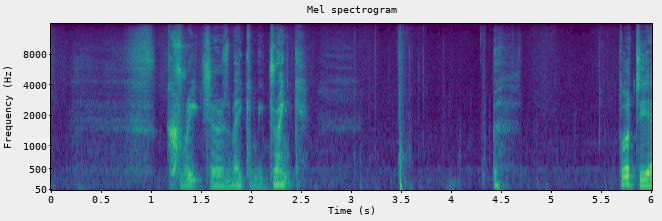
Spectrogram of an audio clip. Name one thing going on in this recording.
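A snack wrapper crinkles in a man's hand.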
